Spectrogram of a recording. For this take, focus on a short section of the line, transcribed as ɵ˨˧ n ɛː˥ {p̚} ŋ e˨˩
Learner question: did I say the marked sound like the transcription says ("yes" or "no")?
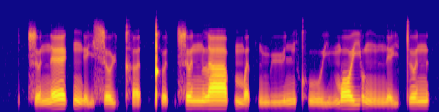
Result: no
